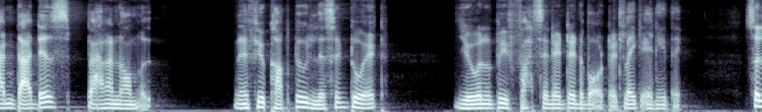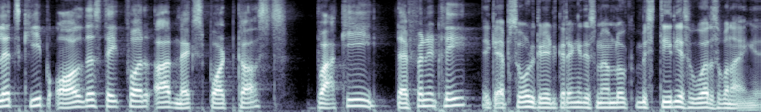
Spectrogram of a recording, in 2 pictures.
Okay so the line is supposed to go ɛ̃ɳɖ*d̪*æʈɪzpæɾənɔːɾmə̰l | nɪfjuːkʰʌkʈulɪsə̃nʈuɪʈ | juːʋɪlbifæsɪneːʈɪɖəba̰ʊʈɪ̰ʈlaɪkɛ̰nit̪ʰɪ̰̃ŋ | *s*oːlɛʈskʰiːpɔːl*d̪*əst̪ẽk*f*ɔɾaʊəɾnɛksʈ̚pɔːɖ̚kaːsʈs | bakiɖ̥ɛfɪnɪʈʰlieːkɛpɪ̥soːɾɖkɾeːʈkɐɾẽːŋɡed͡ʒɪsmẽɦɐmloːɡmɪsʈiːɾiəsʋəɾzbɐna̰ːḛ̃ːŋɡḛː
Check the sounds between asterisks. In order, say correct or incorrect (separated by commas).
correct, correct, correct, correct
